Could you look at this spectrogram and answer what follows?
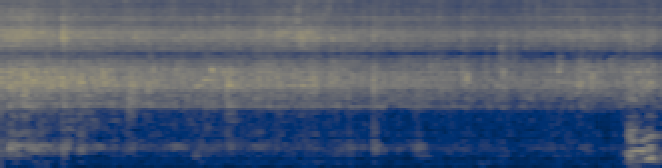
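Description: Mustard seeds, cumin, ginger-garlic paste, green and red chillies and curry leaves fry in hot oil for a spinach masala dal, giving a steady, loud, close hiss throughout with a few faint pops and no talking.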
